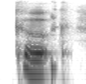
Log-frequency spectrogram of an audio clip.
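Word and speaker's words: Koch: know anything about Kenneth who I think is pronounced cook is that right yeah I did nothing about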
